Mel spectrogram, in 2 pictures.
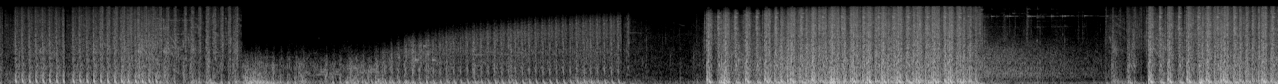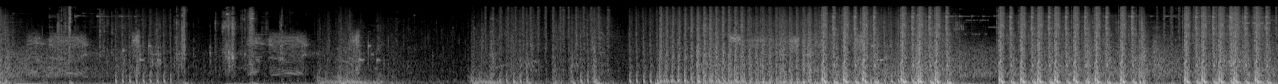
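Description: Mortar blasts and gunfire in the online shooter Contract Wars, long bursts of dense automatic fire and booming impacts that come and go in loud waves, with a voice talking over the game.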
